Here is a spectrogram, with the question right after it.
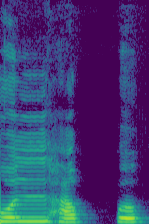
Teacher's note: قاف کا اینڈ پہ کلکلا ہوگا اور قاف ہیوی بھی پروناؤنس ہوگا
